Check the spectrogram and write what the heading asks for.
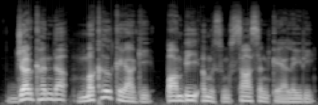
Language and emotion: Manipuri, neutral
